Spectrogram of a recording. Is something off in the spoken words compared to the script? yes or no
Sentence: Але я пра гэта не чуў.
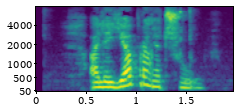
yes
